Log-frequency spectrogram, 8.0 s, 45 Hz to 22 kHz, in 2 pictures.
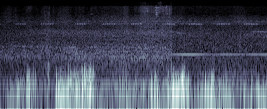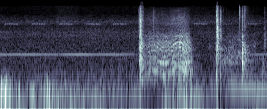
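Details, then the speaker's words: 1997 Jeep Grand Cherokee after fuel pump assembly replacement (Airtex E7103MN), little gas in tank: several seconds of uneven cranking before it catches; hard start from air in lines, purged by jumpering relay. "We got the fuel pump purged. There was some air in the lines, and I didn't have enough gas in the tank, I think."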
